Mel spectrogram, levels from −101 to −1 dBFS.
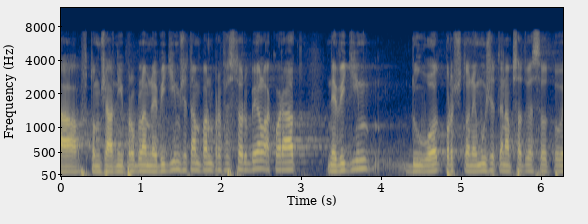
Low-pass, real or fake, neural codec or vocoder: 7.2 kHz; real; none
